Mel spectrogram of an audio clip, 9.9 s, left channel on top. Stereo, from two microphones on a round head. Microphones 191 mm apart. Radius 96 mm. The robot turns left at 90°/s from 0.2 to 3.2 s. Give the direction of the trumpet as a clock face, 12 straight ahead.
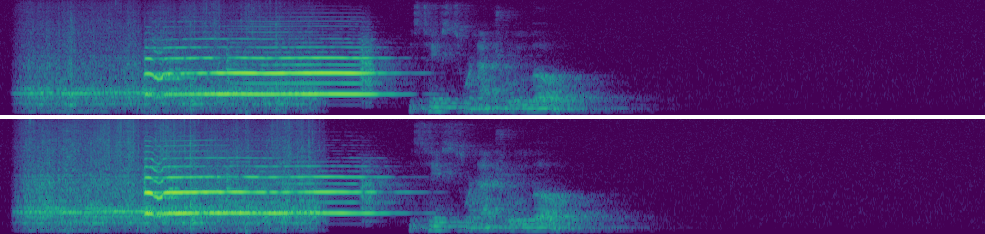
3 o'clock.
